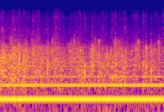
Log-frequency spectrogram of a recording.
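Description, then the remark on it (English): A church audience claps together in praise to the Lord during a sermon, a dense, continuous wash of soft applause, with a steady low electrical hum running underneath and no voices. “Now everybody give the Lord a hand clap of praise, because I'm about to bless you.”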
